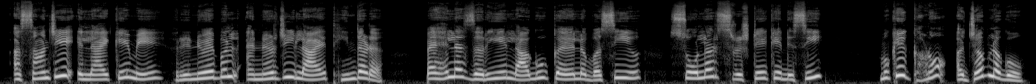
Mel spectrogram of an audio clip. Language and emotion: Sindhi, surprised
